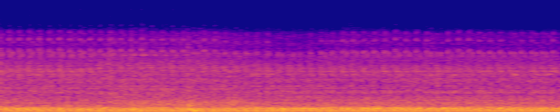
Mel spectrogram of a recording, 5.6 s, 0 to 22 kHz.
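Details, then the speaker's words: Ford V8 truck (one of a 1997 F350 7.3 Powerstroke, 1999 F250 5.4 or 2004 E350 5.4; one shows 188,153 miles) idling cold in rain with a low, uneven lope and dropped beats. Misfire at idle; the owner attributes it to an exhaust leak. "this thing has an exhaust leak so my dad's going to put it up online because it's you literally have to take everything off to just to fix the exhaust leak that's what's causing it to miss"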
